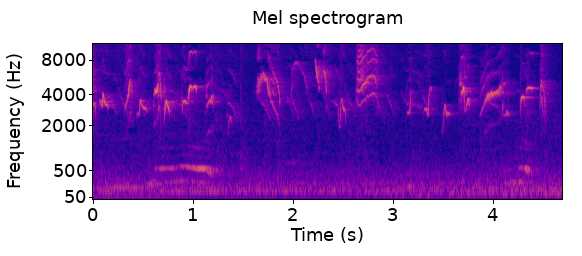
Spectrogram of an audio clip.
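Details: Bright, rapid white-eye twittering used as a lure to provoke a response. High, slurred whistles and chips tumble together in quick, uneven phrases, with a soft low hum in the background.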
